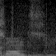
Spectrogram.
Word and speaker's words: croissant: croissants. Croissants are great, like sweet. My family croissants bullies especially. me because I pronounce them correctly.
